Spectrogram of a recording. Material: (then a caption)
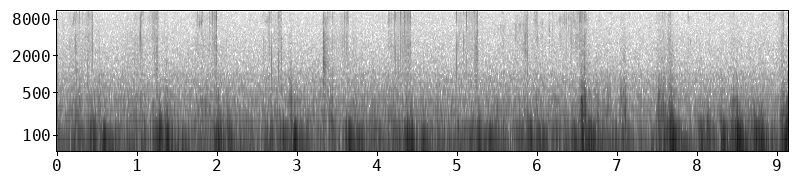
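Silicone. A pink soft silicone squishy dog toy is pressed and tapped with the thumb, fingertips and red-painted nails on a white fabric bed. The result is a run of dull, soft thuds, almost all low in pitch, with faint bright clicks from the nails.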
